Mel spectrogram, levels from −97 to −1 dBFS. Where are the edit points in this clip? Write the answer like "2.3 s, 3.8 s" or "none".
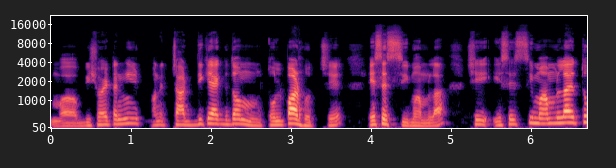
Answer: none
